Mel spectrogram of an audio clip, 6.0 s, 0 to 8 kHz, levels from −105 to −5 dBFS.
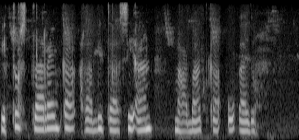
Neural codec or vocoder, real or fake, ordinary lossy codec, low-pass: none; real; none; 7.2 kHz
